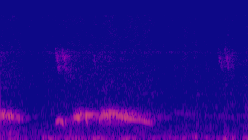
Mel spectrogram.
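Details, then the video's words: Wild-caught spotted dove kept in a cage at a bird garden near Ba Vi, Hanoi, in northern Vietnam, giving one short low coo phrase: a brief note, then a longer hollow, slightly undulating coo that fades away. "cu gay Hay"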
